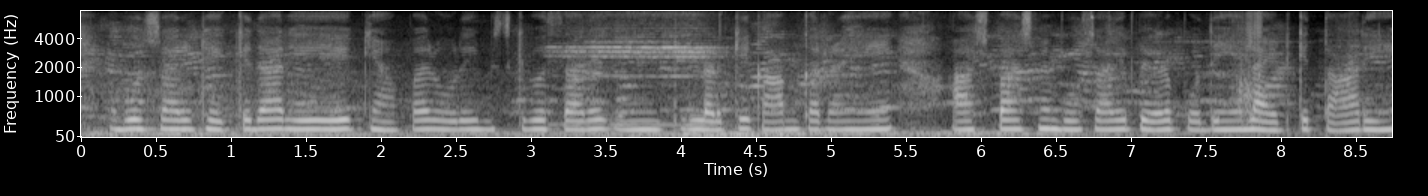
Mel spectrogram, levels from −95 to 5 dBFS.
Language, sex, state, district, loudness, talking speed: Hindi, female, Bihar, Jamui, -24 LUFS, 205 wpm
